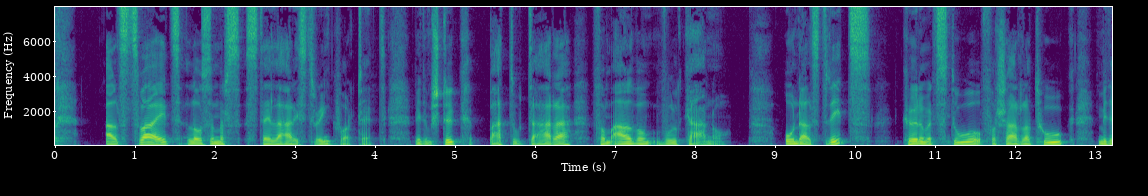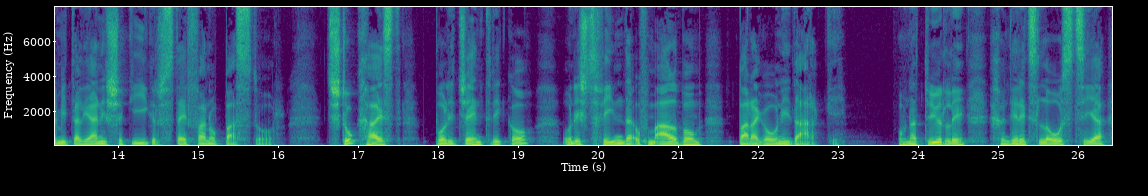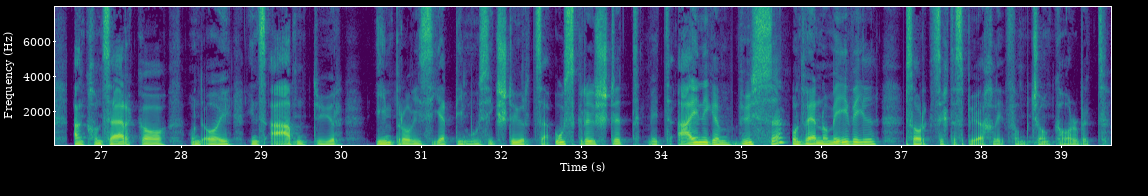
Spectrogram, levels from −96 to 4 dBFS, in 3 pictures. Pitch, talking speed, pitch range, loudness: 95 Hz, 115 wpm, 80-110 Hz, -17 LUFS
